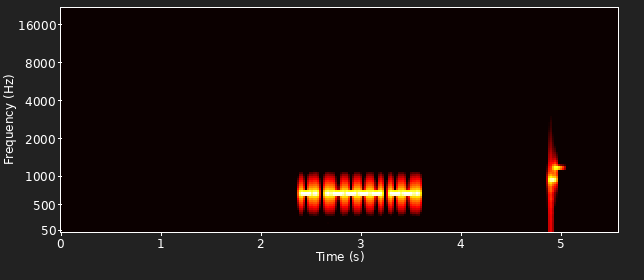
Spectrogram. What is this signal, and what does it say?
Morse code, heard as a keyed tone, about 37 wpm, 700 Hz. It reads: N1G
